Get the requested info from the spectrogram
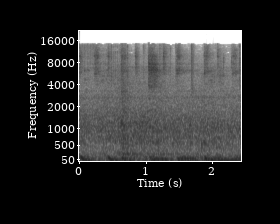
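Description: Background music with a deep bass line that steps between notes, over a ticking beat.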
